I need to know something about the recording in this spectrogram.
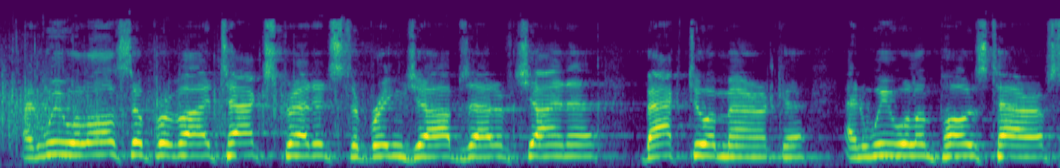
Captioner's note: applause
